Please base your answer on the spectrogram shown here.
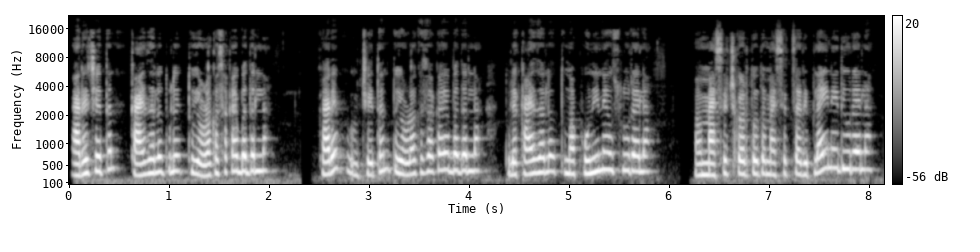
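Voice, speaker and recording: Give me a woman voicing a sweet-talking young cartoon woman with a Vidarbha accent, high and quick. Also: a little hiss or hum. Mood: coaxing. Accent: Vidarbha Marathi. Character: jilted young woman, coaxing and pleading. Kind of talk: cartoon voice acting.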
